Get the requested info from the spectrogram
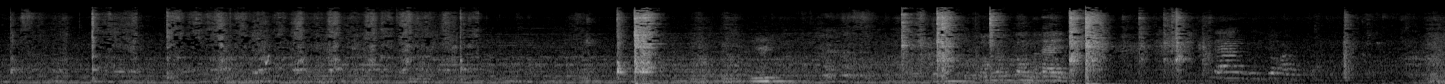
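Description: A metal spoon stirring and scraping in a wok of chili sauce, with irregular clinks and scrapes against the metal, the loudest a few sharp ones in the middle and second half. The sauce is being stirred as it cooks down to thicken.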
